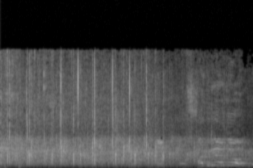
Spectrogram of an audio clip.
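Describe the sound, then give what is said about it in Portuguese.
An audience claps steadily, a dense patter of many hands, with voices and a few cheers rising near the end. “Então, e aplaudir isso, exatamente, aplaudir isso, porque isso aí faz parte da nossa cultura.”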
